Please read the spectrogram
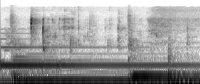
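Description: Sounds of someone drinking water: soft wet sips followed by a couple of swallows, with a low steady hum underneath and no talking.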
